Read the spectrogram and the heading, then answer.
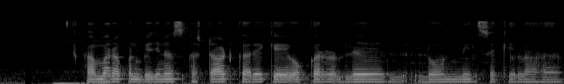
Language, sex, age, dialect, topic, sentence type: Magahi, male, 18-24, Western, banking, question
